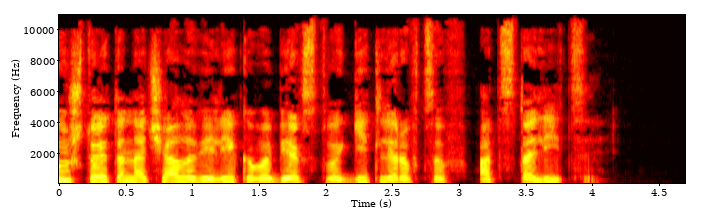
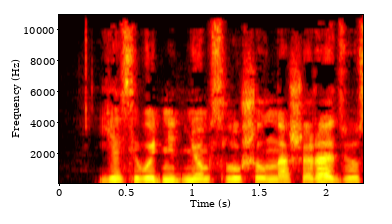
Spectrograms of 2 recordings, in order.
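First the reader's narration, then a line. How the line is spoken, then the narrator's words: Calm. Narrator (Russian): спокойно заговорил Иван Васильевич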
